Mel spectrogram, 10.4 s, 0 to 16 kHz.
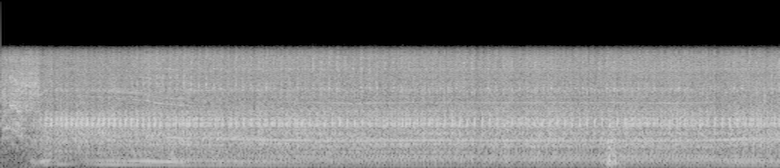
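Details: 2000 Subaru Legacy GT flat-four at idle: a steady, fairly quick knock throughout. Possible rod knock and bottom-end trouble are suspected; the engine later blew up.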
